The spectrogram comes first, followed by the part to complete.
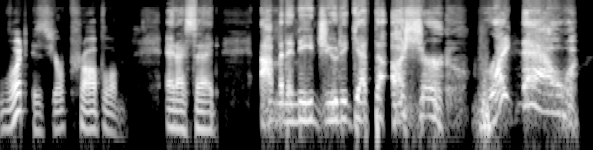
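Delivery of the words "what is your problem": imitated speech through gritted teeth, annoyed. Retelling a companion's annoyed question during a panic attack, through gritted teeth. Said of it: "through gritted teeth".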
